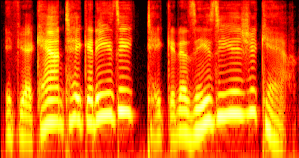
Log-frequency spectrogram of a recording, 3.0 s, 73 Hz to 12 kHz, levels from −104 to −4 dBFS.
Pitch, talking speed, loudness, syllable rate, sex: 225 Hz, 260 wpm, -20 LUFS, 5.4 syllables/s, female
